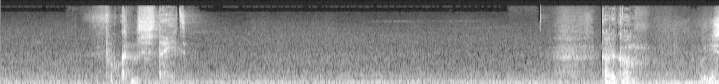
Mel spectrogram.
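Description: A man speaks quietly and briefly, close by.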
